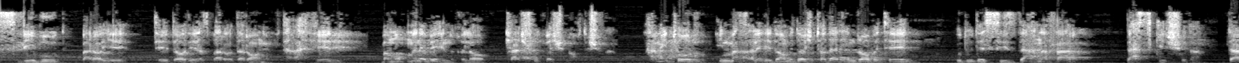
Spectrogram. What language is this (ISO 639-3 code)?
fas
